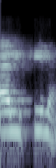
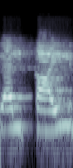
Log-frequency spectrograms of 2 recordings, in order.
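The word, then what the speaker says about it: alkyl: अब जानना है तुमको एल्किल हैलाइड क्या है। एल्किल हैलाइड बोलते हैं एल्किल group, that is एल्काइल भी प्रोनाउंसिएशन कर सकते हो, that is represented by आर।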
